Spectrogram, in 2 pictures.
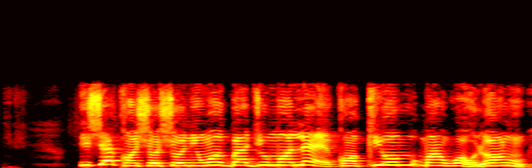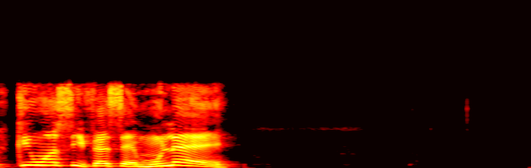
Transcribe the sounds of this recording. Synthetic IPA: i˧ʃɛ˦kã˧ʃo˧ʃo˧nĩ˧w̃ɔ̃˦ɡ͡ba˦d͡ʒu˦mɔ̃˦lɛ˦˨kã˧ki˦o˦mãː˦wɔ˦˨ɔ˨lɔ˦ɾ̃ũ˦˨ki˦w̃ɔ̃˦si˦˨fɛ˧sɛ˨mũ˨˦lɛ˦˨

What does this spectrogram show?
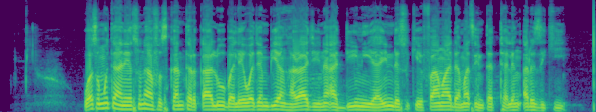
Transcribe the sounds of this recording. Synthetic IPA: wɐ˦su˦mʊ˦taː˨neː˦sʊ˦naː˨ɸʊ˨skɐ˦ntɐ˨rkʼaː˦luː˦bɐ˨leː˦wɐ˦d͡ʒɛ˦mbɪ˦jɐ˨ŋɦa˨ɾaː˦d͡ʒiː˨na˦ʔa˨dːiː˦niː˨jaː˨jɪ˦nda˨sʊ˦kʲeː˨ɸaː˦maː˦da˨mɐ˦sʼɪ˨ntɐ˦tːɐ˦lɪ˦ŋʔa˦rzɪ˨kʲiː˦

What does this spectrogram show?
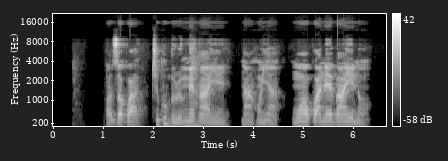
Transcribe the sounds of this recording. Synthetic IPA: ɔ̰˨zɔ˦kʷa˦t͡ʃu˦kʷu˦bu˨ɾu˨m̩˦me˦ɦa˦a˨ɲɪ˦ | na˨a˨ɦʊ˦ja˦ | ŋʷ˦ɔ˦kʷa˦ne˦ba˦ɲɪ˦nɔ̰˨

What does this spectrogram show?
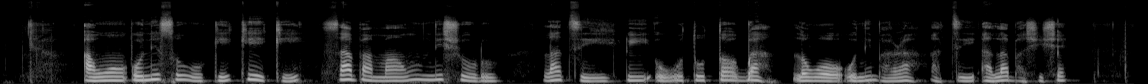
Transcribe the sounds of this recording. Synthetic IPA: a˨w̃ɔ̃˧o˧nĩ˦so˦˨wo˨ke˨˦ke˦˨kʰe˨˦ | sa˦ba˦˨mãː˨˦˧ɾũ˦nĩ˦ʃo˦˨ɾo˧ | la˦ti˧ɾi˦o˧˨wo˨˦to˦tɔ˦ɡ͡ba˦˨lɔ˦wɔ˦o̰˧nĩ˦ba˨˦ɾa˦˨a˨ti˧a˧la˦ba˦˨ʃi˧ʃɛ˦

